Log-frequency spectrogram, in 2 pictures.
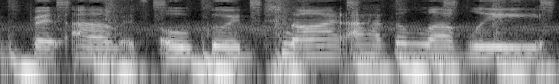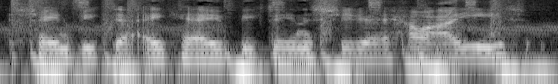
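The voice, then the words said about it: Nasal, congested voice. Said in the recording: “if I sound a bit nasally or more nasal than normal. I've got a bit of a cold”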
